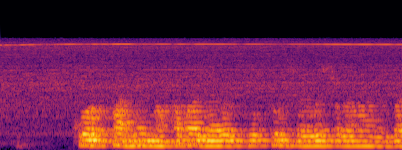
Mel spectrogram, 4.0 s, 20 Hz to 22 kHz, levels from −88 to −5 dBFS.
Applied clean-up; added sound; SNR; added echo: none; Sawing; 15 dB; reverberation time 0.9 s.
